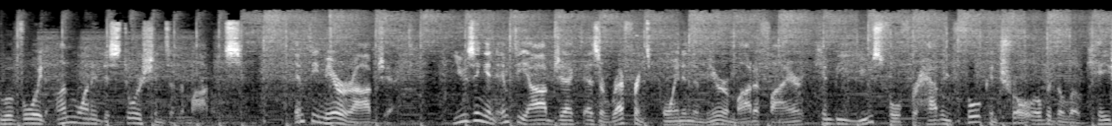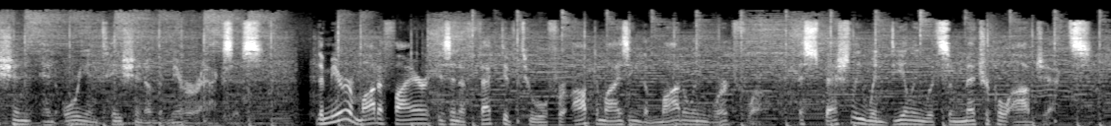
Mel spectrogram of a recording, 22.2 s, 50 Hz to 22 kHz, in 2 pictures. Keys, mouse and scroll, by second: 0.6 z, 2.4 shift+middle click, 3.2-3.9 scroll up 3, 3.9-6.0 middle drag, 6.0 KP_1.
